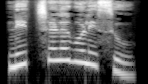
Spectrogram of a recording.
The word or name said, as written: ನಿಚ್ಚಳಗೊಳಿಸು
